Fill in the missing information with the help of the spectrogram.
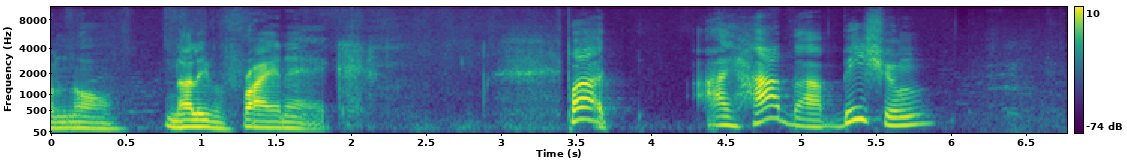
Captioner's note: laughs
